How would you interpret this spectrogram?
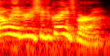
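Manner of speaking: high, very fast imitation; imitating a wrestler's hurried, eager introduction.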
